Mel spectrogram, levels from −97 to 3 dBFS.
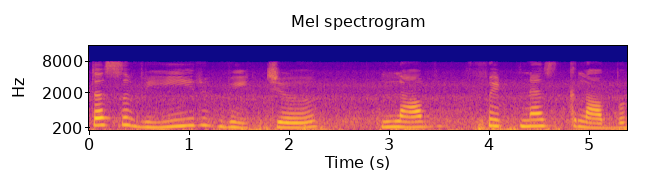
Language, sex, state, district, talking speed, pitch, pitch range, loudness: Punjabi, female, Punjab, Kapurthala, 65 wpm, 235 Hz, 220-270 Hz, -18 LUFS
